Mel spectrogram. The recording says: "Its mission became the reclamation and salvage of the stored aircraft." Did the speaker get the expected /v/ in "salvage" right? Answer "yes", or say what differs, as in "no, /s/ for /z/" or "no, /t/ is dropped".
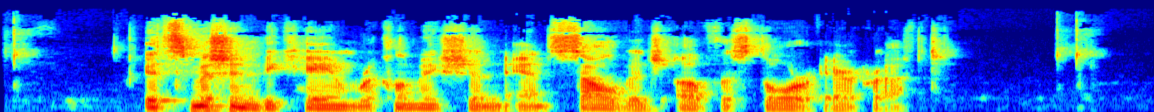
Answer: yes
